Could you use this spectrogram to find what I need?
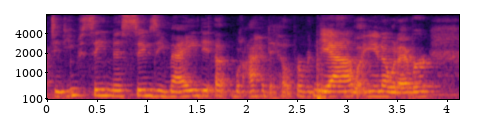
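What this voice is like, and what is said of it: Put-on accent imitating gossiping woman. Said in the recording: “I don't know what the accent was. I slipped back into it.”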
